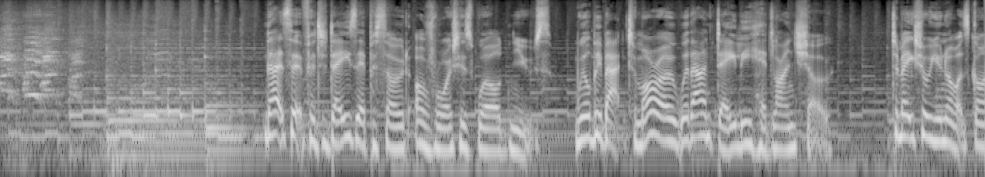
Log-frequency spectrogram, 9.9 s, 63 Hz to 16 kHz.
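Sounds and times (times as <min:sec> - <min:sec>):
flock of guard geese honking alarm calls at a prison: 0:00.0 - 0:02.0
speech: 0:02.7 - 0:09.8.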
